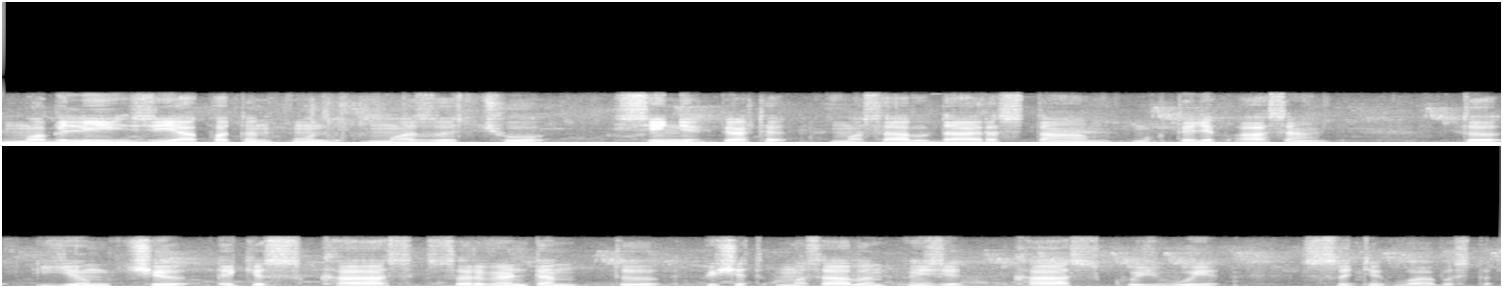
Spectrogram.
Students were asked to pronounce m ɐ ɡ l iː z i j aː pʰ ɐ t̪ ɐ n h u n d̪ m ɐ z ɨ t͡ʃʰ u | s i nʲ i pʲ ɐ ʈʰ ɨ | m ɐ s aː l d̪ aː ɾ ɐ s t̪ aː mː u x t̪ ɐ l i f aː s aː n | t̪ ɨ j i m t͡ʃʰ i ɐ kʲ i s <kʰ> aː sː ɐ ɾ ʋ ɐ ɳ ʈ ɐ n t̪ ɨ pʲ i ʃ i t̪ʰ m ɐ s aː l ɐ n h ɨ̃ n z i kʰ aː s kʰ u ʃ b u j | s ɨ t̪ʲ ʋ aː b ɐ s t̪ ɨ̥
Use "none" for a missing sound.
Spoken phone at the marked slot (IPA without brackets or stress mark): kʰ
